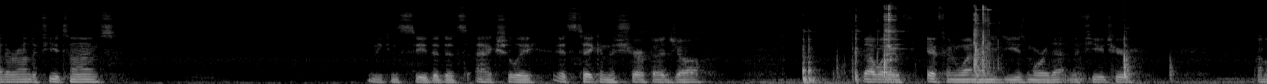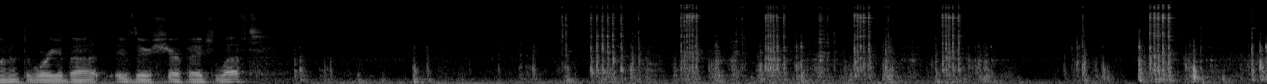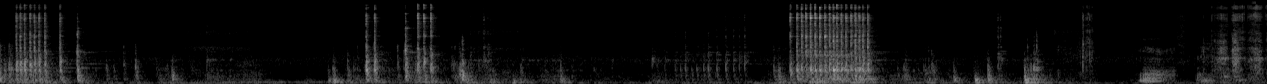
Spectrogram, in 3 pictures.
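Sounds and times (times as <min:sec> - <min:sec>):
tools clicking and knocking: 0:07.8 - 0:10.1, 0:15.6 - 0:27.5, 0:28.6 - 0:31.1, 0:31.8 - 0:36.4.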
